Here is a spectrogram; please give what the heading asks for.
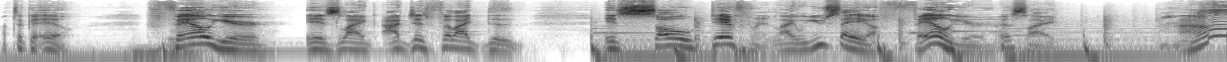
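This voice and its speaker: Animated man debating, pitch swinging widely. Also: a little slow, faint music behind. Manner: animated, slangy, rebuts with repeated no's. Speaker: podcast co-host. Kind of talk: casual sports debate.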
